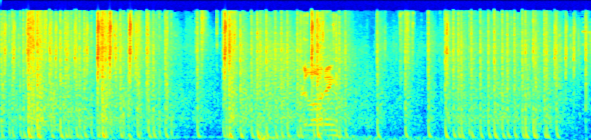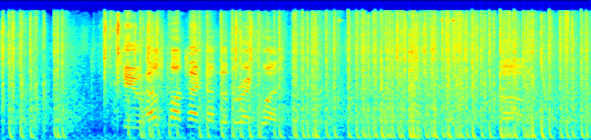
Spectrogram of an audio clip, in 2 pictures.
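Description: A heavy machine gun fires rapid bursts close by.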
